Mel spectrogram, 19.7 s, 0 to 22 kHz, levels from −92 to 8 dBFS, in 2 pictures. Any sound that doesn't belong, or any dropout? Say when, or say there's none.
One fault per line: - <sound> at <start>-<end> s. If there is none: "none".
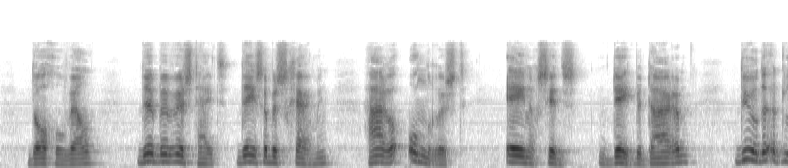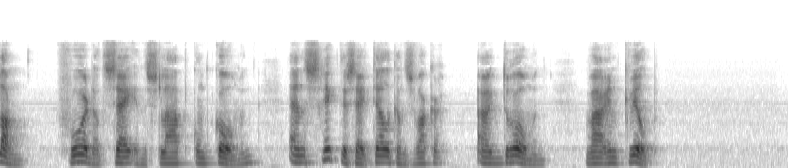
none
